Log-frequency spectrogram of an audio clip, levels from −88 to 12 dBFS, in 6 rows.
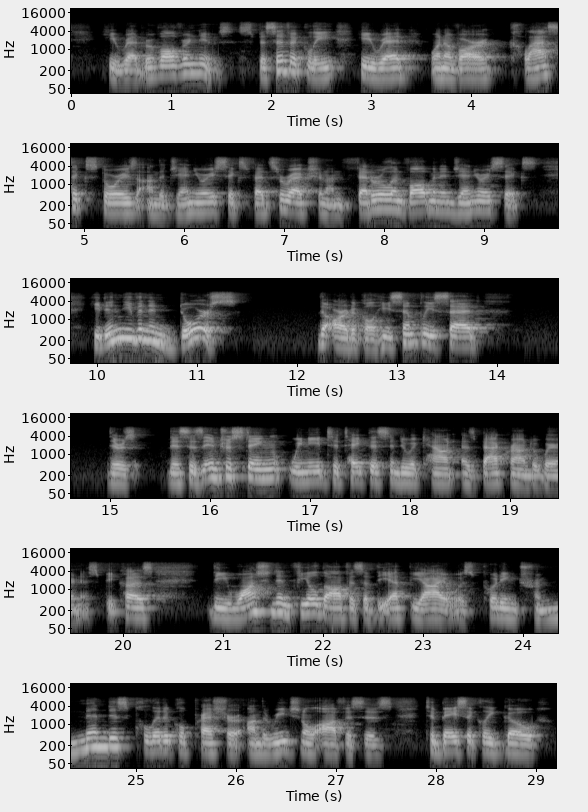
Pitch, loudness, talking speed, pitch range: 135 Hz, -21 LUFS, 140 wpm, 120-165 Hz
